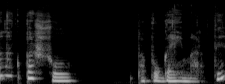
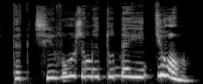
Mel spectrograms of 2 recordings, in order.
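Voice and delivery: high, loud squeaky protest; indignant monkey; 13 semitones higher, 8 dB louder than usual. A narrator's reading. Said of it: "возмутилась мартышка". (возмущённая мартышка)

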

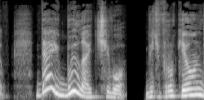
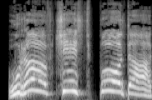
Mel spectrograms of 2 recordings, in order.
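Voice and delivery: high, slow drawn-out hurrah; cheering; 10 semitones higher, 3 dB louder than usual. A narrator's reading. Boys cry in one voice, cheering. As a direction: cheer it out like a crowd. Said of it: "крикнули мальчики в один голос".

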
